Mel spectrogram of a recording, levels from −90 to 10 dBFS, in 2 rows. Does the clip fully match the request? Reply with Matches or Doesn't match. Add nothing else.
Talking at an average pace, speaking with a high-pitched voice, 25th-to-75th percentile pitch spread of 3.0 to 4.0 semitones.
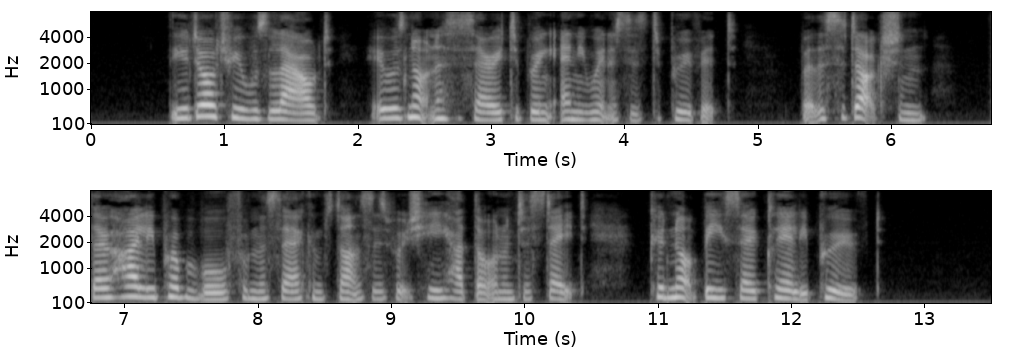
Matches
